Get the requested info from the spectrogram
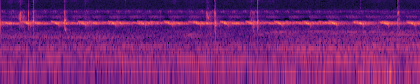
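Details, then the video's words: Belalang kecek, a grasshopper found in a jackfruit tree, calling very loudly: a steady high-pitched buzzing trill pulsing about three to four times per second, with occasional sharp clicks above it. "suara belalang kecek"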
